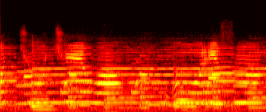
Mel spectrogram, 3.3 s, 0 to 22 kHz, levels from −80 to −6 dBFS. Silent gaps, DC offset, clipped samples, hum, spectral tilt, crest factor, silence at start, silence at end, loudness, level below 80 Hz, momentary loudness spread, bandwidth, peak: none; under 0.1%; under 0.1%; none; -4.5 dB/octave; 16 dB; 0 s; 0 s; -26 LUFS; -62 dBFS; 7 LU; 16.5 kHz; -10 dBFS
